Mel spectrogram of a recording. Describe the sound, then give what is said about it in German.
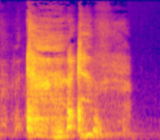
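A smoker's cough: two harsh, raspy bursts in close succession, moderately loud, each with a rough, phlegmy texture, followed by quiet. “ich muss mal kurz Rauchhusten husten.”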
